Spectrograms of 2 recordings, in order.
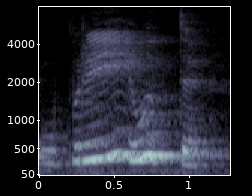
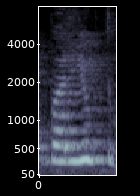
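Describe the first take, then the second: First: It is said slowly, broken into separate parts. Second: It is said quickly as one joined word. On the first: "मुख से कैसे खंडित होकर के बाहर आता है शब्द अलग अलग" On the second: "हम आसानी से उच्चारण कर लेते हैं, मुख से शब्द बाहर आ जाता है जल्दी से"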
